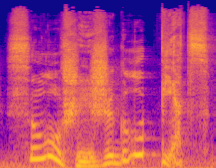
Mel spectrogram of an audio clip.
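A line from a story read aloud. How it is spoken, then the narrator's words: Exclamation. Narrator (Russian): воскликнула она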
